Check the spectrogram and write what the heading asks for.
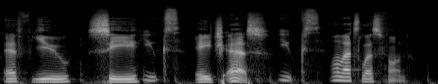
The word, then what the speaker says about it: Fuchs: And how would you really pronounce F-U-C-H-S?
